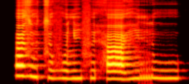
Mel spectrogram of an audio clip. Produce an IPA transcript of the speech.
a˦ z u˨ t͡s ʊ˨ v ʊ˨ l i˨ f ɪ˨ h aː˨ ɣ i˦ r uː˦

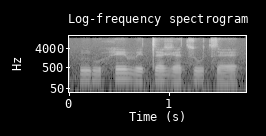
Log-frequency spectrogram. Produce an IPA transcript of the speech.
ŋ u˦˨ h e˧ β e˧ t ɛ˦ ɣ ɛ˨˦ t͡s u˦ t͡s ɛ˧

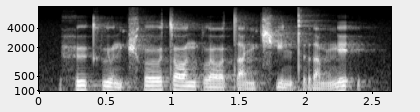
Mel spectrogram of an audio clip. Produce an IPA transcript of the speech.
h ɯː˦˥ kʰ l u˨˩ n t͡ɕʰ oː˦˥ t ɔː˥˩ n p l ɔː˧ t a˩˦ ŋ t͡ɕʰ i˨˩ n t r a˩˦ m ŋ e˥˩ ʔ

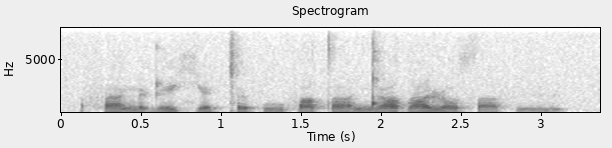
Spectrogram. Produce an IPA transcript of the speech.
f a˨˦ ŋ ə˨˦ ɖ e˧˥˧ ç ɛ˨˩˦ ǀ ə˨˩ p u˧˥˧ f ɔ˦˥ tˤ ɯ˨˩˦ ŋ͡ǃ œ˧˥˧ dˤ ɛ˦˥ ɭ ʉ˨˩ sˤ ɛ˨˩˦ f ʉ˧˥˧

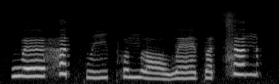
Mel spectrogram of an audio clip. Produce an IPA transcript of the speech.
w œː˧ h ɐ˥ t̚ kʷ iː˨˧ pʰ ʊ˧ ŋ l ɔː˨˩ w ɛː˨˧ p ɐ˧ t̚ s ɐ˥ n

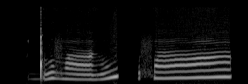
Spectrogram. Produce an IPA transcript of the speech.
ɡ͡ǃ ʊ v ɑ̃ː ð u | f ɑ̃ː

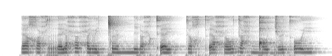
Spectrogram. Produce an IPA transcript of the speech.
ɛ χ ø ħ r ɛ j ħ ø ħ j ø j ǀ ø nː i ɾ ø ħ kʼ ɛ j tː ø χ tʼ ɛ ħ o d ɛ ħ ŋ͡ǃ o ɟ ø tʼ o j

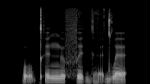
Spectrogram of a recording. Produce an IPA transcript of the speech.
o̰ kʼ e ŋ ʏ f e ɡʱ ɛ̰ d w ɛ

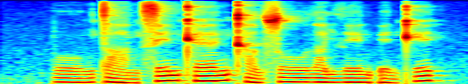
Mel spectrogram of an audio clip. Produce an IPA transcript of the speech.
p oː˩˦ ŋ t aː˨˩ ŋ s e˥˩ n kʰ ɛː˦˥ ŋ kʰ a˩˦ w s oː˧ l a˧ j l e˧ n ʔ e˨˩ n kʰ e˥˩ k̚

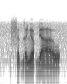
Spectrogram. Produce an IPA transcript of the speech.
s ə ɡ ə lʲ ɒ ɡ ɾʲ a o̯

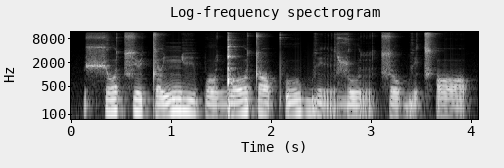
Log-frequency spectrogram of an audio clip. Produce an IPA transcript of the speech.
ʃ o t͡s y t ə ɲ i p o ŋ͡ǃ o t ɔ pʼ u b i r ɮ u r t͡s o b i t͡sʼ ɔ

